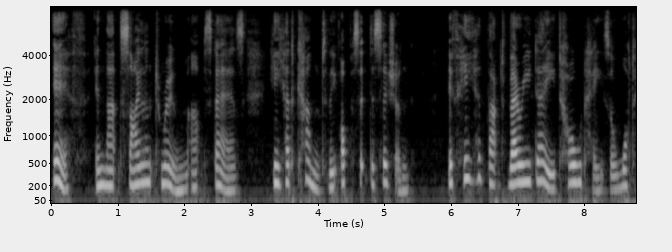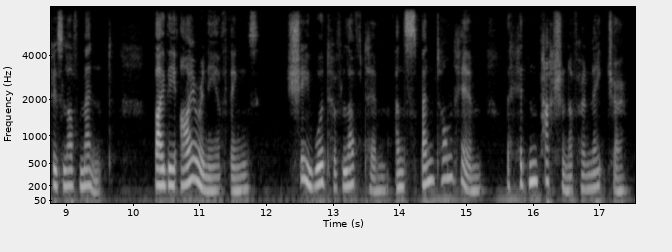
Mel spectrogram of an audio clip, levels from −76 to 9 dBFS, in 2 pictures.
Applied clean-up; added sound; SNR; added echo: none; none; none; none.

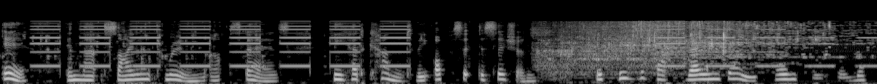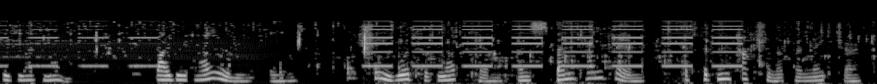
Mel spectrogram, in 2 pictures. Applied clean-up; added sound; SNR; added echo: classical method spectral subtraction.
